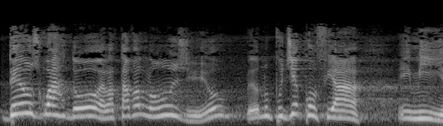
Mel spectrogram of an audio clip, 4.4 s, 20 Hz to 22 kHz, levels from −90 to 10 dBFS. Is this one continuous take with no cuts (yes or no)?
yes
